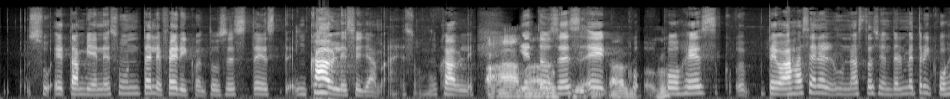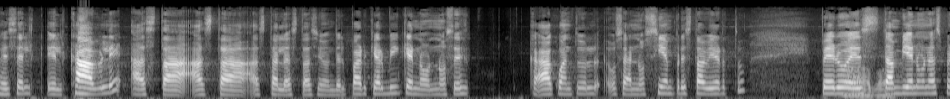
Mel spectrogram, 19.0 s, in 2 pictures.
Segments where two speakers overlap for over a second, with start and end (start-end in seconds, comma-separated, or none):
5.2-6.7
